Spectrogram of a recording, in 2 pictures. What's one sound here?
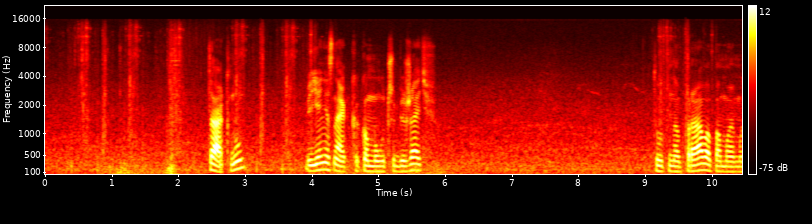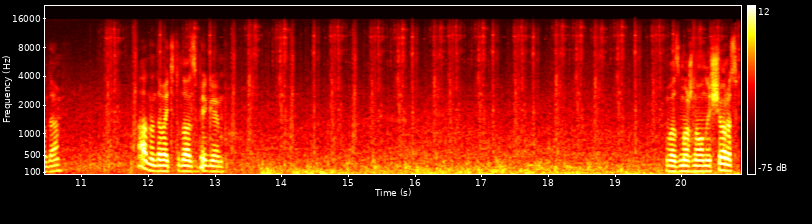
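Armoured footsteps clatter quickly on stone.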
